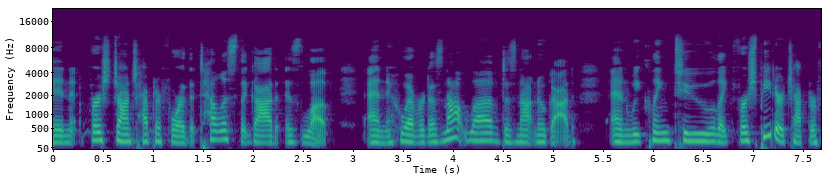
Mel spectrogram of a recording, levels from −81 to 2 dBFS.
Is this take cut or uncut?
uncut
